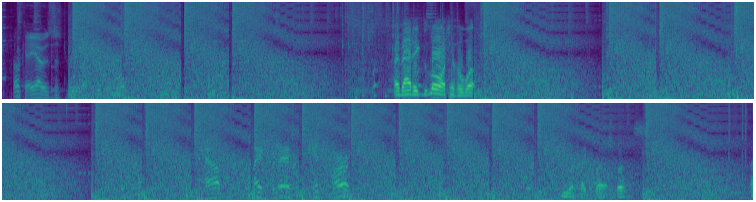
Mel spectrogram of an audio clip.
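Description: A blaster fires rapid zapping shots in a steady stream.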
